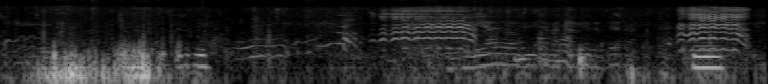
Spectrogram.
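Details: At a Rajasthan goat farm, muffled human voices and low thumps open, then a goat lets out a long, trembling bleat, a lower short bleat follows, and a final brief, bright bleat closes.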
